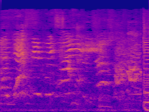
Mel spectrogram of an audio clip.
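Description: A group of children talking.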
